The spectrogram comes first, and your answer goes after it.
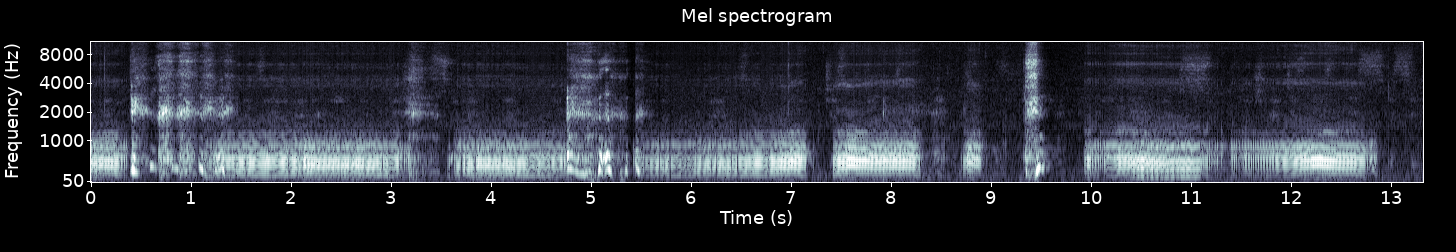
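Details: Molly, an old, eccentric Yorkshire Terrier indoors, apparently reacting to something that was not there, gives long rumbling growls lasting several seconds each, broken by short pauses and a few brief clicks and bits of voice.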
